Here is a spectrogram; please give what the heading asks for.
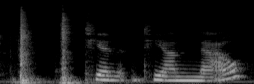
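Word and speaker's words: Te Anau: pronounce the town name? Try it. Tianao? That is Gold Star.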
